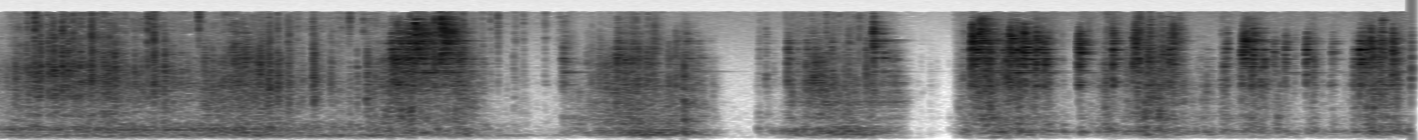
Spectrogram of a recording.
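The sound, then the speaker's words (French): A chair scrapes and creaks loudly across a wooden floor in several long, grinding, ratchety bursts separated by brief pauses, with no voices. “Qu'est-ce que c'est que ce bruit ? C'est le patron qui fait de la chaise artistique”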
